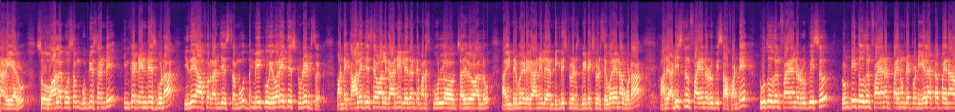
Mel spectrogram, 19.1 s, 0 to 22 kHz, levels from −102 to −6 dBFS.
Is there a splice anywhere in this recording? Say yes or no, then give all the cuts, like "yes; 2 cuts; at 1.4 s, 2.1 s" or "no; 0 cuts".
yes; 2 cuts; at 4.9 s, 13.0 s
